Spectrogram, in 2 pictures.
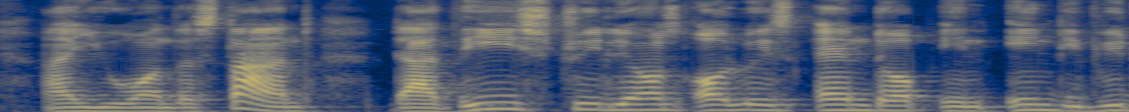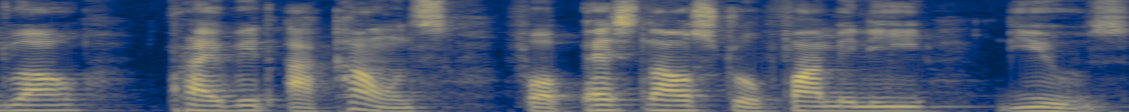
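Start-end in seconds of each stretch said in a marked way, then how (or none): none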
